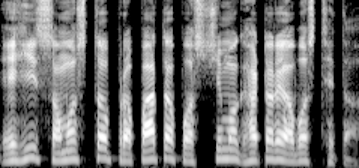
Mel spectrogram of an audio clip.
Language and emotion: Odia, neutral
